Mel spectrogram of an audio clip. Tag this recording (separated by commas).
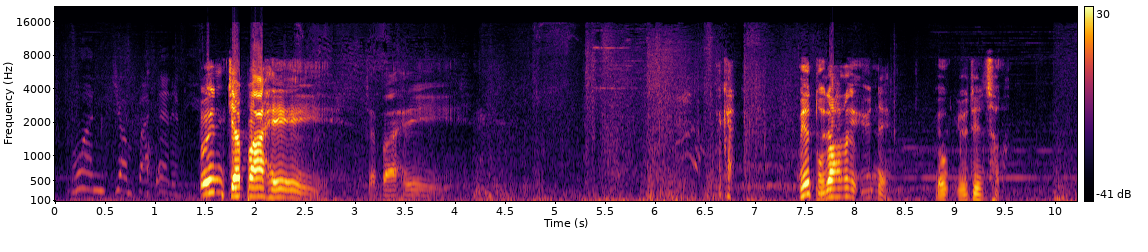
Music, Speech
